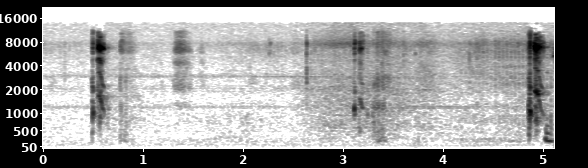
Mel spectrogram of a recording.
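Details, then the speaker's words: Infant hiccups, reportedly about 10 times a day, sometimes during bottle feeding: brief abrupt catches recurring every second or two over faint room noise. "Hiccups again. You have a lot of hiccups. Like 10 times a day."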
